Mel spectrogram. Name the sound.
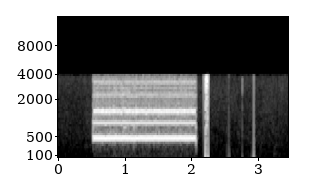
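telephone ringing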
